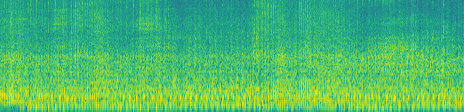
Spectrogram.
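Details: Homebuilt track sled, test run after exhaust fitted and start wiring corrected: small engine runs a steady, even low chug holding pace while shifted through reverse and low gear; normal running.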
